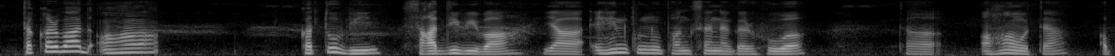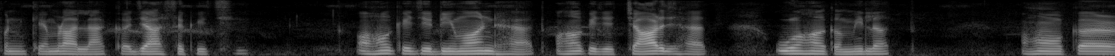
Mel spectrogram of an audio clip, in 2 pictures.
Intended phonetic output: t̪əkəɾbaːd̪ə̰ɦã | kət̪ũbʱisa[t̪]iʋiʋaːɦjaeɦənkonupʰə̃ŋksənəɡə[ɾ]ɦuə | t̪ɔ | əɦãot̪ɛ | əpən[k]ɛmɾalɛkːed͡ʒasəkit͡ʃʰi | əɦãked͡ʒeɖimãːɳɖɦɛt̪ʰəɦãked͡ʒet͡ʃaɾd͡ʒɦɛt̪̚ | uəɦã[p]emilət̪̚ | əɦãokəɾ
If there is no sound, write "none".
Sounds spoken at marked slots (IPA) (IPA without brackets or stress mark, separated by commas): d̪, ɾ, k, k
